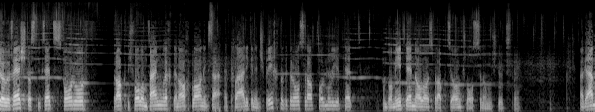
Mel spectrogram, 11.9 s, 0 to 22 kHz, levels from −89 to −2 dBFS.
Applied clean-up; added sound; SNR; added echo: neural mask model RNNoise.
